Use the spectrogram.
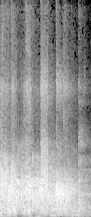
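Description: Loud, dense applause in a classroom learning session, a steady wash of clapping that holds for under two seconds and fades slightly at the end.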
